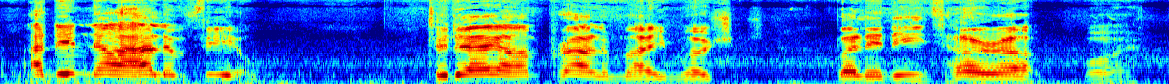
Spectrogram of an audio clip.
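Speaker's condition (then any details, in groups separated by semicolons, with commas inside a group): Cerebral palsy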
